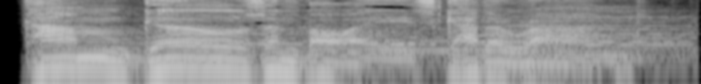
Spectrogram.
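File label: voice narration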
